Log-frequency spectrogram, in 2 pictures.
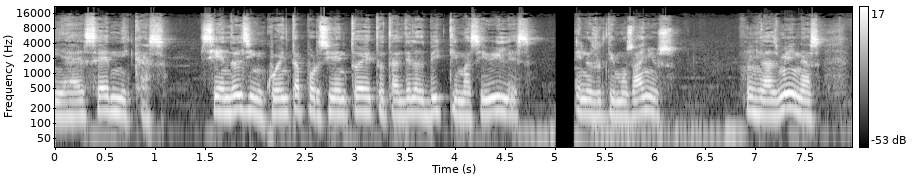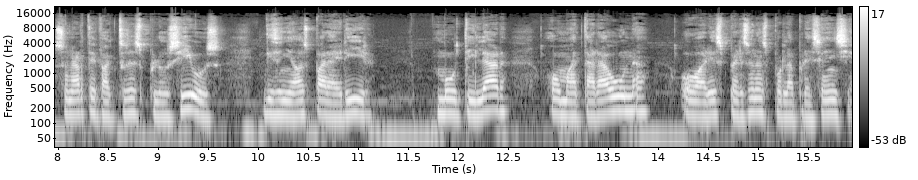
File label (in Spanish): Adolescente; casting trineo tv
